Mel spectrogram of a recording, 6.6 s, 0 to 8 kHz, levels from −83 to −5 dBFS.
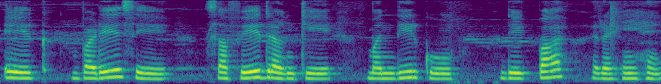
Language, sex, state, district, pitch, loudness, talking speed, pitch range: Hindi, female, Chhattisgarh, Raipur, 200 Hz, -17 LUFS, 110 wpm, 195-220 Hz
